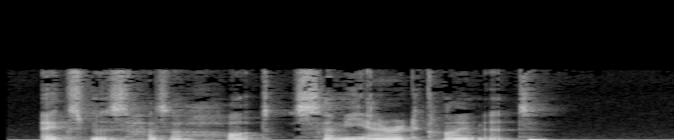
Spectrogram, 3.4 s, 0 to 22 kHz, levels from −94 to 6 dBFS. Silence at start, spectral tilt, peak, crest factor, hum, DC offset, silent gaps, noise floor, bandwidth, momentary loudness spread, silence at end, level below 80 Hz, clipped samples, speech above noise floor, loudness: 0.05 s; -5 dB/octave; 0 dBFS; 18 dB; none; under 0.1%; none; -42 dBFS; 11.5 kHz; 6 LU; 0.45 s; -26 dBFS; under 0.1%; 24 dB; -18 LUFS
